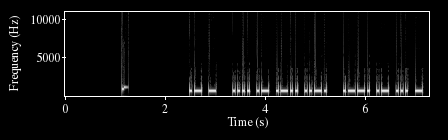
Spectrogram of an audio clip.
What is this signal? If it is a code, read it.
Morse code, heard as a keyed tone, about 25 wpm, 700 Hz. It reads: AT HALF PAST
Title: Sentences from Top 600 Words 25wpm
